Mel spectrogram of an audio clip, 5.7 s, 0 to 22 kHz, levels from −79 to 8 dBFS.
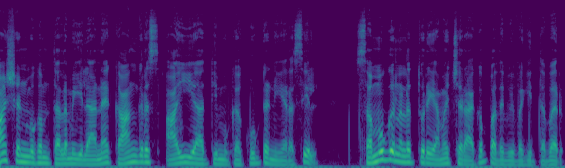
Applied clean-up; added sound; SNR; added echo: neural mask model Resemble Enhance denoiser.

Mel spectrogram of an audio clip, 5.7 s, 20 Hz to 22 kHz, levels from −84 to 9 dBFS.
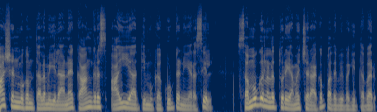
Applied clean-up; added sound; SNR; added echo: neural mask model RNNoise.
